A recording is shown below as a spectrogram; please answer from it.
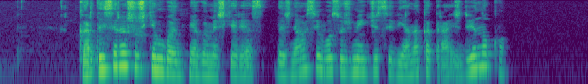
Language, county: Lithuanian, Alytus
